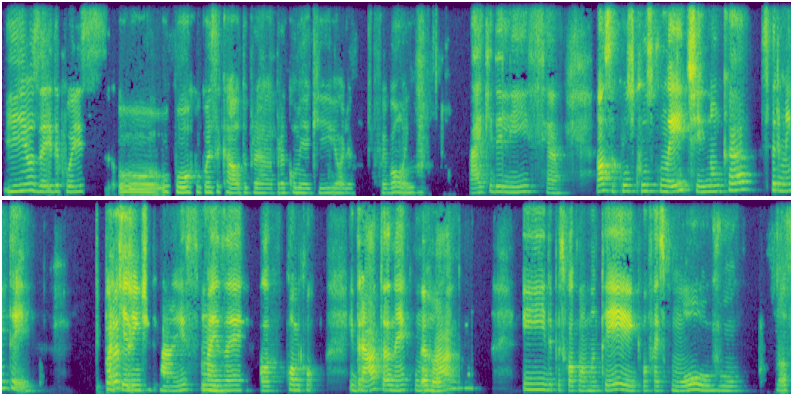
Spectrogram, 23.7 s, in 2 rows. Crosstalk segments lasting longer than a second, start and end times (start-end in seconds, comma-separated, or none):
none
